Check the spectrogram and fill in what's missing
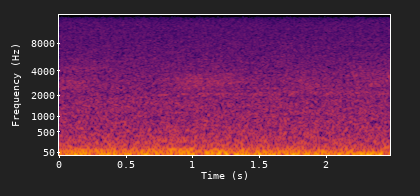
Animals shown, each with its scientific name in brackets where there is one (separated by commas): Red-eyed Vireo (Vireo olivaceus)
